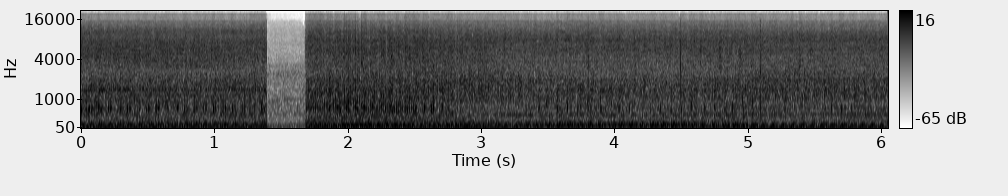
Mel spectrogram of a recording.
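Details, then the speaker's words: 1972 BMW 2002, semi-cold start after being driven in spitting and sputtering: loud, lumpy low rumble with uneven stumbles instead of smooth idle; rough running, shakes badly, cause not yet found. "like I said when it pulled in she spit sputtered a bit so uh let's see what she sounds like on the uh you know on the fire up"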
